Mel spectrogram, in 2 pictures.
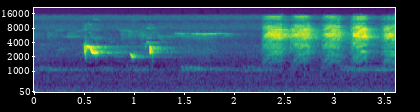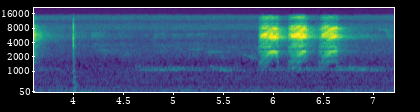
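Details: Forest squirrels in the rain-soaked Tamhini evergreen canopy of the Western Ghats, captured binaurally while foraging: a few thin chirps first, then a bout of five shrill chatter notes and a later burst of three, with a faint continuous hum and one sharp click.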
